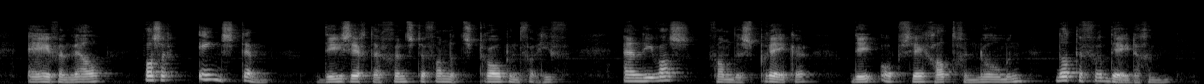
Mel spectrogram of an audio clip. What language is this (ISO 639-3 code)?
nld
